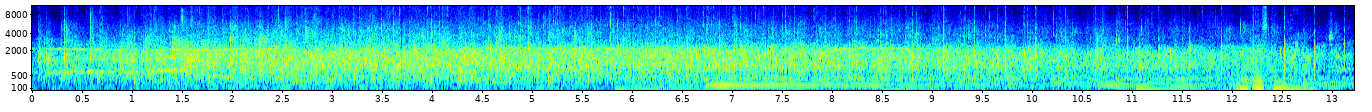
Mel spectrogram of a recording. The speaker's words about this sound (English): And the rest of you guys can just clap and go crazy, because they're representing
